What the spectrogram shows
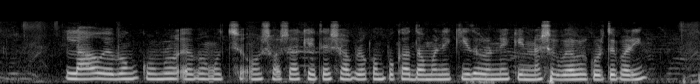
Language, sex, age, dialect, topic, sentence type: Bengali, female, 18-24, Rajbangshi, agriculture, question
